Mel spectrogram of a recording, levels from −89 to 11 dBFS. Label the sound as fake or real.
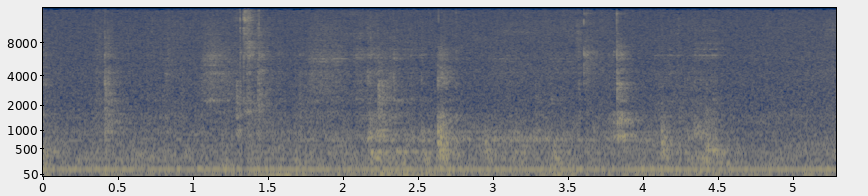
real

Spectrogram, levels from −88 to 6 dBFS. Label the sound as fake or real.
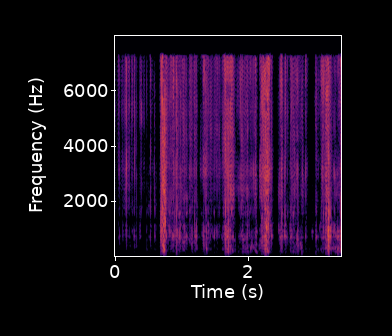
fake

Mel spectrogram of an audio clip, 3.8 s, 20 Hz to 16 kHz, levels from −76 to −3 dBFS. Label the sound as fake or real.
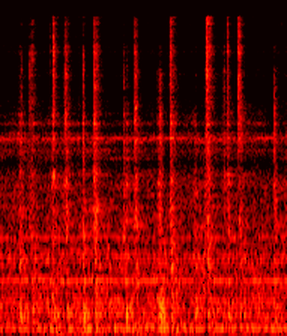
fake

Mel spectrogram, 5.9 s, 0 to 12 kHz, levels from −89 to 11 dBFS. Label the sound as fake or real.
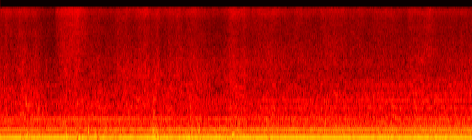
fake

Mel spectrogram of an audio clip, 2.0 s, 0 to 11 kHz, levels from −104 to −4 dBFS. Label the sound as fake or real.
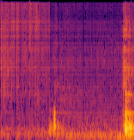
fake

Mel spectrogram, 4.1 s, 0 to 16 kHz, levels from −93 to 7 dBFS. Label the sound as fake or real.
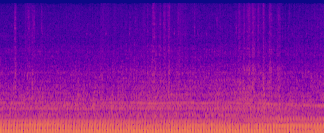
real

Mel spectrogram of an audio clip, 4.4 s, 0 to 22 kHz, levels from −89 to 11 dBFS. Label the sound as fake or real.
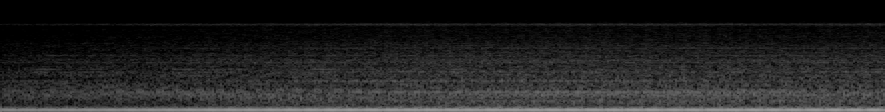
real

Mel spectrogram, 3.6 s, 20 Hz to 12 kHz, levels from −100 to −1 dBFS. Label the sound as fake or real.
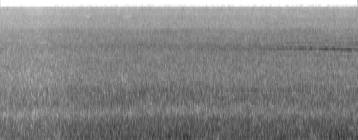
real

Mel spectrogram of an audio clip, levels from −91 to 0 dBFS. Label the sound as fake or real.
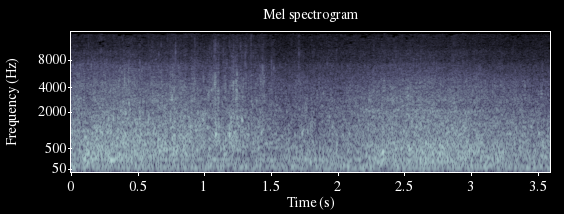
real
